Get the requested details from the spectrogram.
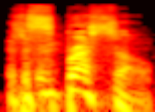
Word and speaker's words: espresso: China, this one was like espresso. Like, it's not ES. – Yeah, right. – S. You know, that was one of them. – But espresso? – It's espresso.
